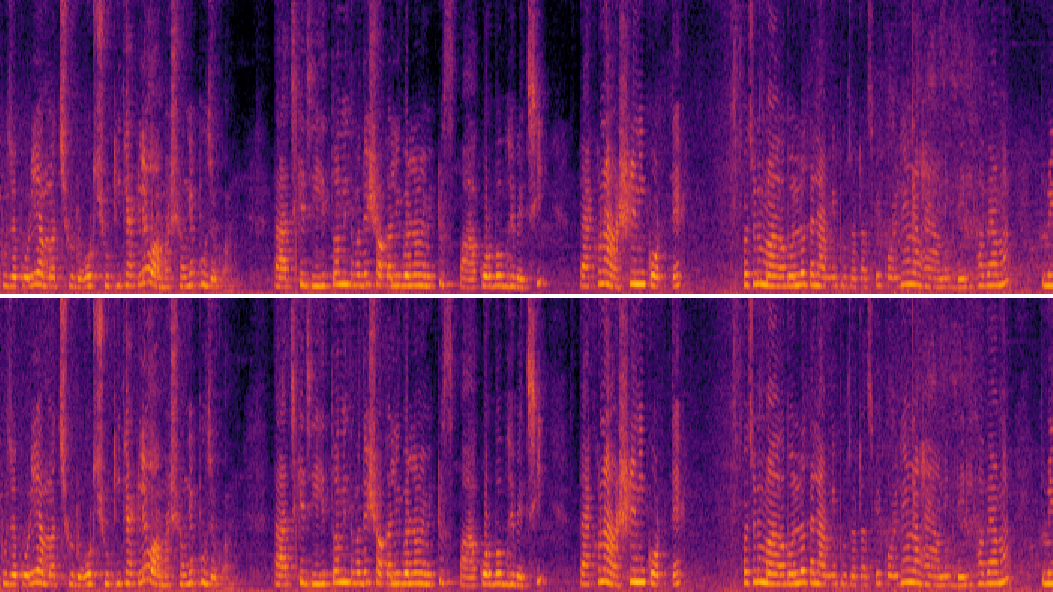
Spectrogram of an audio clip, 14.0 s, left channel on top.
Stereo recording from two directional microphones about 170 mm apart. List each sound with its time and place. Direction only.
0.1 s a woman's voice: 5° right (ahead or behind)
9.9 s a woman's voice: 10° left (ahead or behind); by 13.4 s 10° right (ahead or behind)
